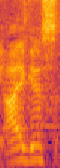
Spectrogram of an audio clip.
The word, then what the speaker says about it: Aegis: however you pronounce it the aigus of or the Aus whichever you prefer pretty sure it's aigus the aigus of Uruk and this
